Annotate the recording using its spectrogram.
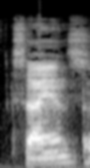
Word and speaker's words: Saenz: Saenz, Recio.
